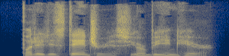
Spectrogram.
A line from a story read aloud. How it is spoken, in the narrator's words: she murmured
